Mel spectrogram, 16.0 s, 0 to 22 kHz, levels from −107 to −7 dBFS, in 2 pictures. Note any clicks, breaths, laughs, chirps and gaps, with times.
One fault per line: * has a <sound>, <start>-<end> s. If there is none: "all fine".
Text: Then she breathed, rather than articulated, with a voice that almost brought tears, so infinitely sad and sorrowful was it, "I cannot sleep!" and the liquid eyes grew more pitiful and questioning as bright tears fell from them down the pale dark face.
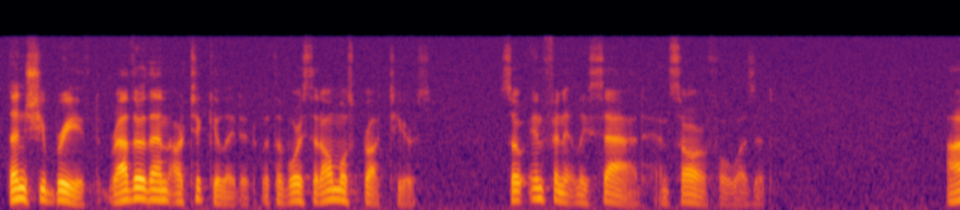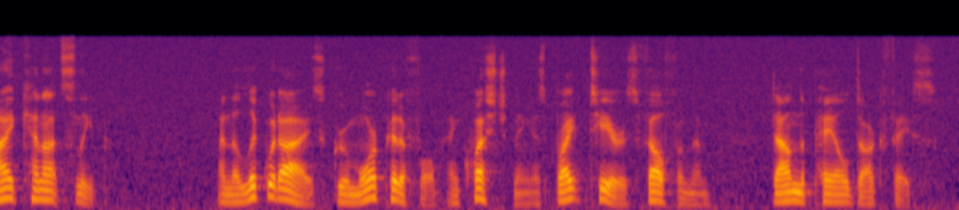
* has a dropout, 12.2-12.3 s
